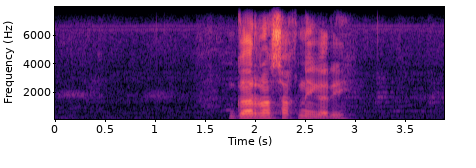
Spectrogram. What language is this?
Nepali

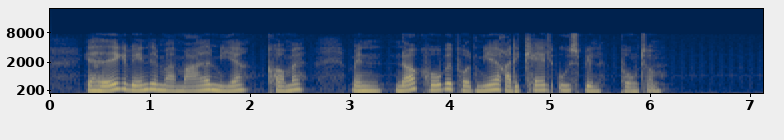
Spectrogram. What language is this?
Danish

